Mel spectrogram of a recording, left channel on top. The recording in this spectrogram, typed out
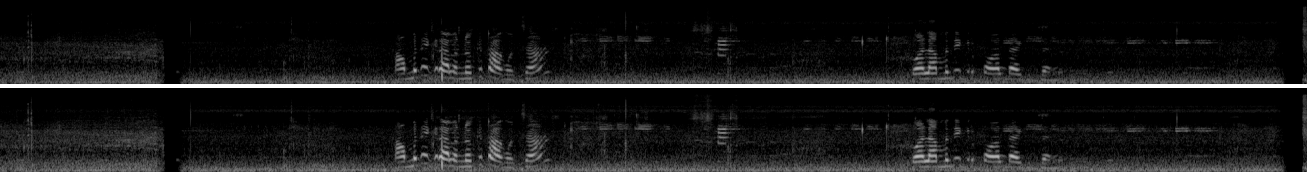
అమ్మ దగ్గర అలా నొక్కి తాగొచ్చా? వాళ్ళ అమ్మ దగ్గర పాలు తాగిద్దాన్ని.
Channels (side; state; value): left; quieter; 5.3 dB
